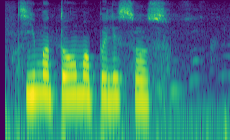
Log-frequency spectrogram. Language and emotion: Russian, neutral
